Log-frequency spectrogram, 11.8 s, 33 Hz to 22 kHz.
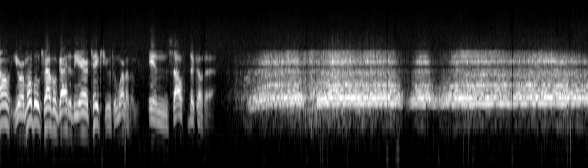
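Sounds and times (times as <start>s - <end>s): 
speech: 0.0s - 5.2s
steam train whistle blowing: 4.8s - 11.7s.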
